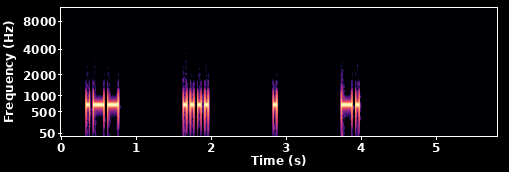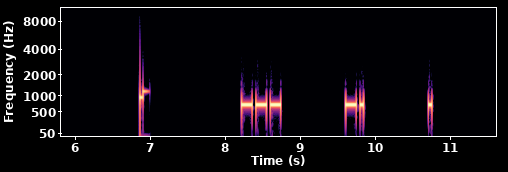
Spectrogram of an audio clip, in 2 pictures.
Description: Morse code, heard as a keyed tone, about 25 wpm, spaced as for 9 wpm, 700 Hz. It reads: WHEN ONE
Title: 6x Character Spacing - Top 200 Words - 25wpm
